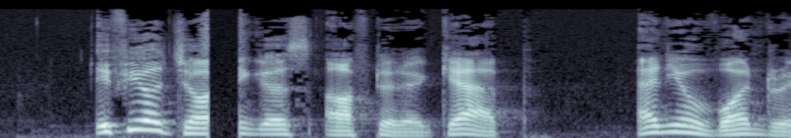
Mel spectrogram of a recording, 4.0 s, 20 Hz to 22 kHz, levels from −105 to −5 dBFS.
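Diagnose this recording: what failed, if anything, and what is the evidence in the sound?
A wireless microphone squelch dropout failed the analogue radio link before the receiver. From 0.98 s to 1.25 s, hiss rises, then the speech cuts to near silence for about 159 ms. The RF signal faded until the receiver's squelch muted its output.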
